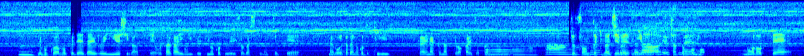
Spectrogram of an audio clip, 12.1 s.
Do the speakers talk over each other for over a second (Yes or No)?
Yes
